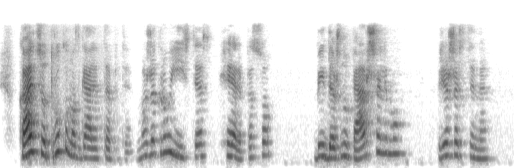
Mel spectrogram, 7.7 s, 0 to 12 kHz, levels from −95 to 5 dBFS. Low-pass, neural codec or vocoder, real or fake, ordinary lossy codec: 7.2 kHz; none; real; AAC, 64 kbps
